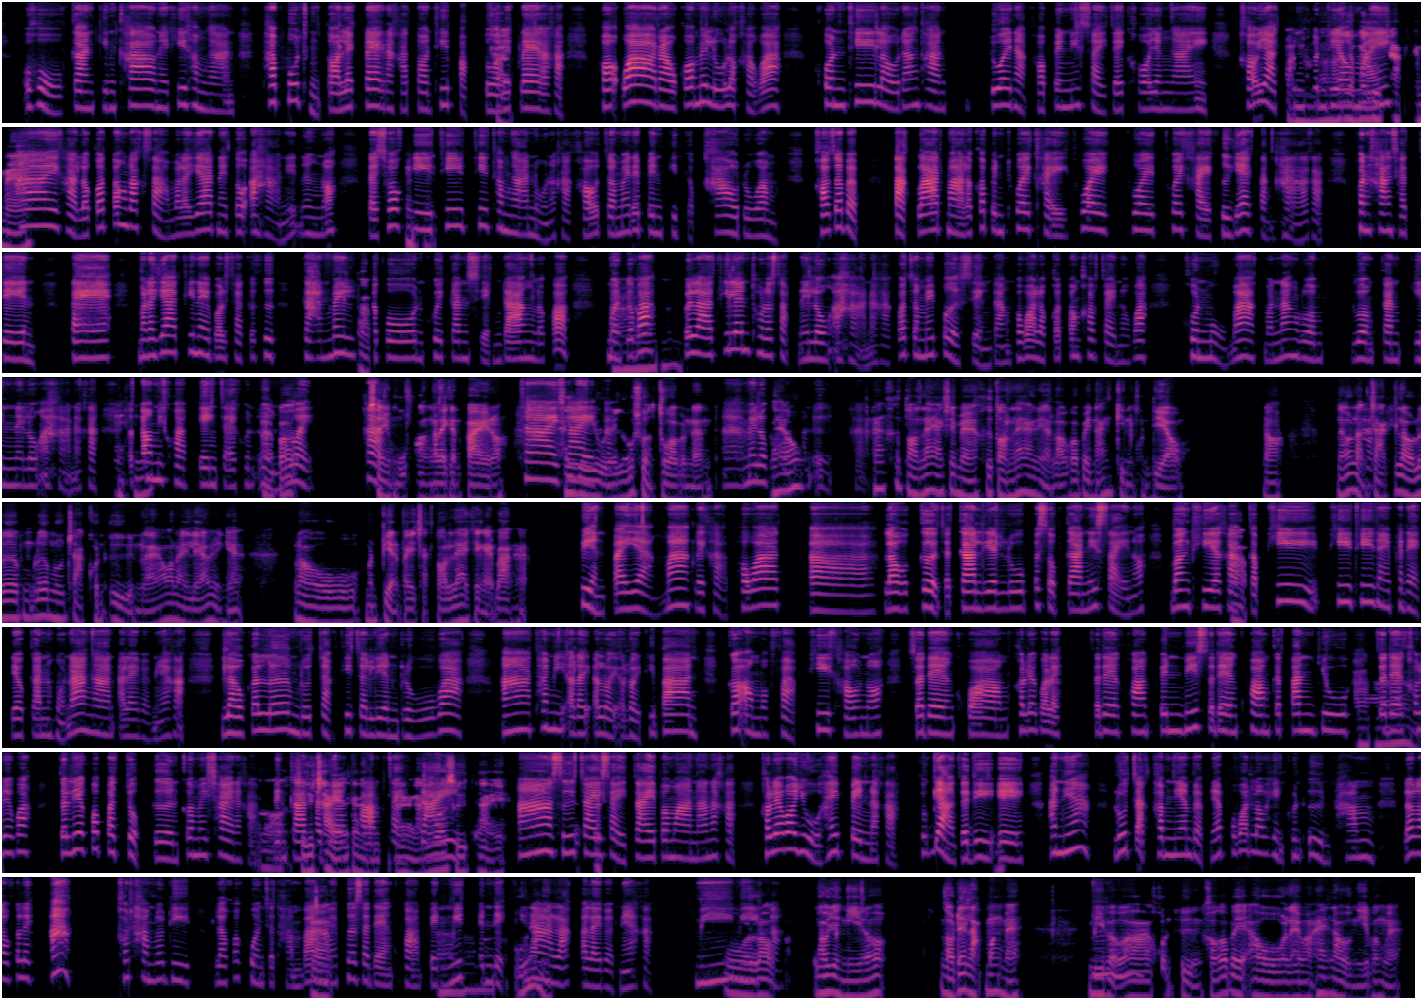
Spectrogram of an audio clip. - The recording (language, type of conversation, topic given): Thai, podcast, เวลารับประทานอาหารร่วมกัน คุณมีธรรมเนียมหรือมารยาทอะไรบ้าง?
- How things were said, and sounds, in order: chuckle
